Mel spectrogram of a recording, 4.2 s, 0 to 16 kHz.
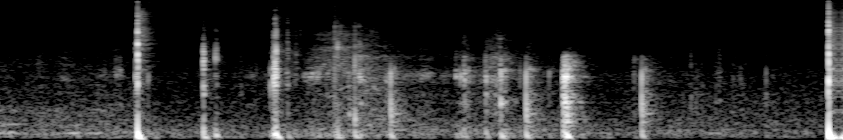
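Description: Faint plastic clicks from a two-pin cable plug being worked into the side accessory jack of a Baofeng UV-5R handheld radio and the radio being handled: one sharper click just under a second in, then a scatter of lighter clicks.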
